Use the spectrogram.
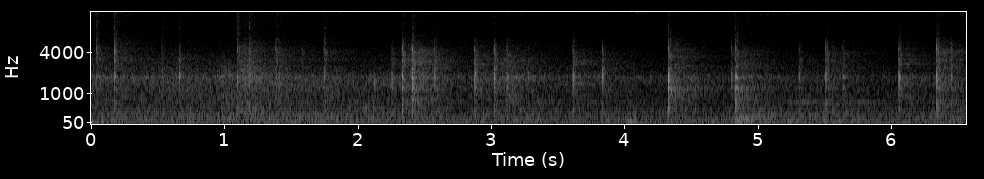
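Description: Long painted fingernails tap on a small, flat, rectangular plastic eyeshadow palette with a clear lid, held in the hands. Around twenty quiet, sharp, bright clicks come at an irregular pace, each dying away at once over a low, steady hiss.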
